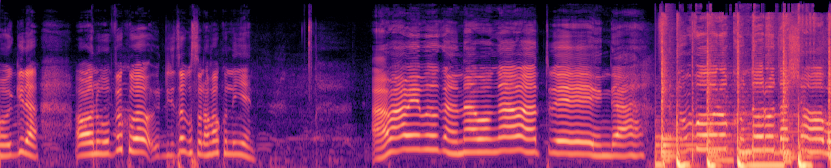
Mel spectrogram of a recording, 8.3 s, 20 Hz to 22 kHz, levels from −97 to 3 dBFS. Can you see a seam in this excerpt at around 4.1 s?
no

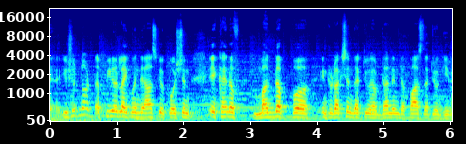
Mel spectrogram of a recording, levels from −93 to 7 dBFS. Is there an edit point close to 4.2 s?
no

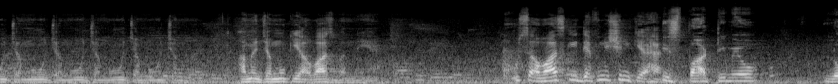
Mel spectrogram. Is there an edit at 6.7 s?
yes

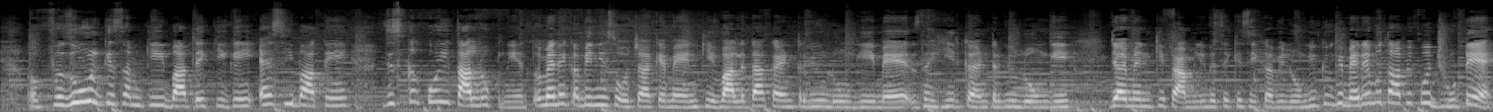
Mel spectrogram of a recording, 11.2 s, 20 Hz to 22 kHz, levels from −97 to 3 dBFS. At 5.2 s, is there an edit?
no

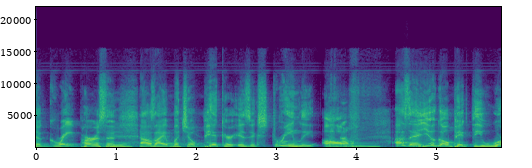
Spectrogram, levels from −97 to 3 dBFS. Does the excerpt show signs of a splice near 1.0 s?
no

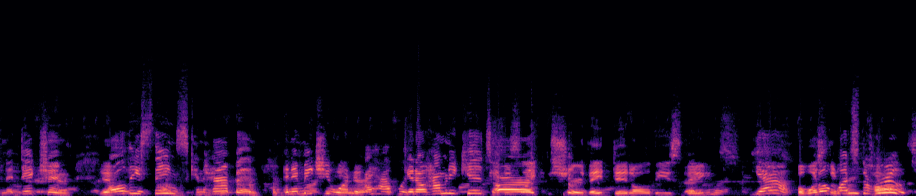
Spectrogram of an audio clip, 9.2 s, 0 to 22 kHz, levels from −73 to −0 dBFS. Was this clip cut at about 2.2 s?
no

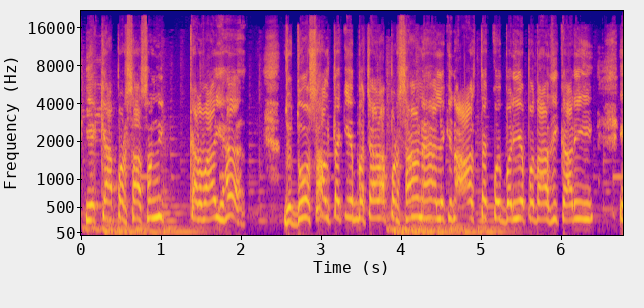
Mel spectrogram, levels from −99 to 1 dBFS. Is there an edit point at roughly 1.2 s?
no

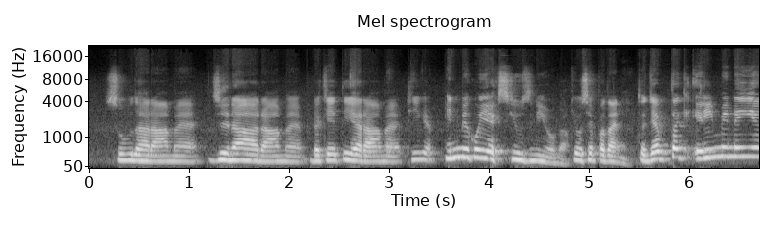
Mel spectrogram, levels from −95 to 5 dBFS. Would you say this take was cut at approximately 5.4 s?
yes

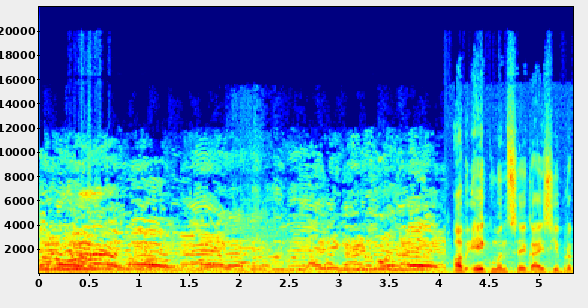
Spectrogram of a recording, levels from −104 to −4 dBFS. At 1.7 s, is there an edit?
no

